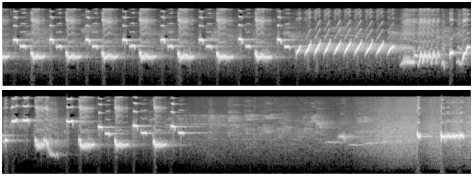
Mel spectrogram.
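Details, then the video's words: White-rumped shama, described as a vigorous singer with a rich repertoire, delivering rapid repeated chirped notes about four per second, a fast buzzy trill, then fading into quieter scratchy sounds and a brief hiss. "MURAI BATU GACOR ISIAN BANYAK"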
